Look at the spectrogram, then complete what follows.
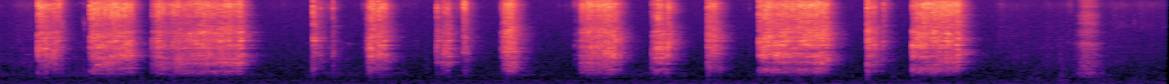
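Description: A trowel scraping thinset mortar onto the back of a ceramic tile, back-buttering it in a quick series of short strokes with brief pauses between them.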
